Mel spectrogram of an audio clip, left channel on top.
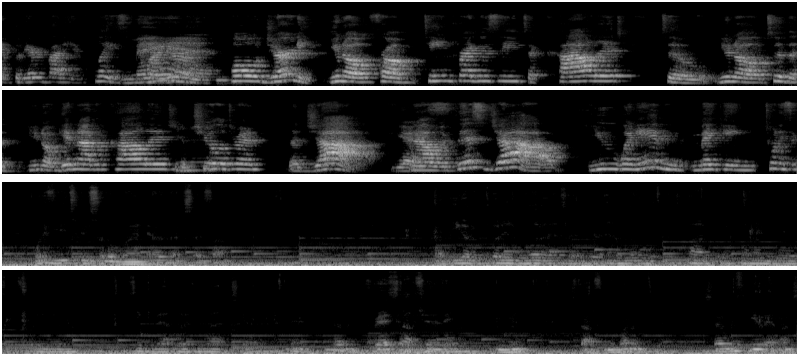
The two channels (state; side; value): different; both; correlation 0.00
